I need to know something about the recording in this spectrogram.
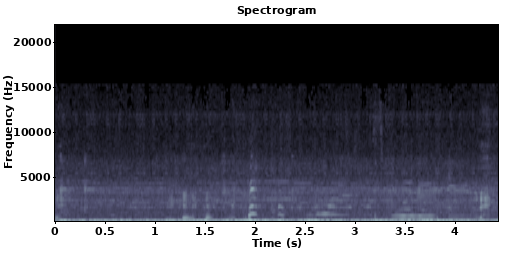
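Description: Brief, faint fragments of people's voices over a steady low rumble, with two short single-pitch tones in the second half.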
